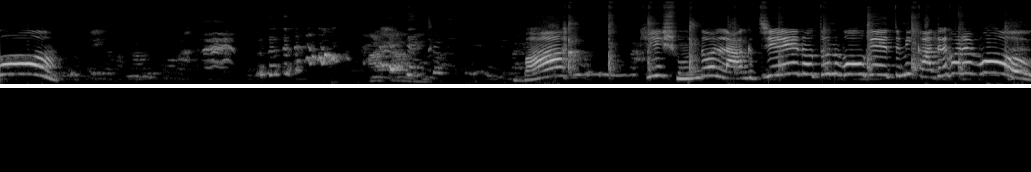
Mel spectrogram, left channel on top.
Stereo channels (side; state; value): right; silent; digital silence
